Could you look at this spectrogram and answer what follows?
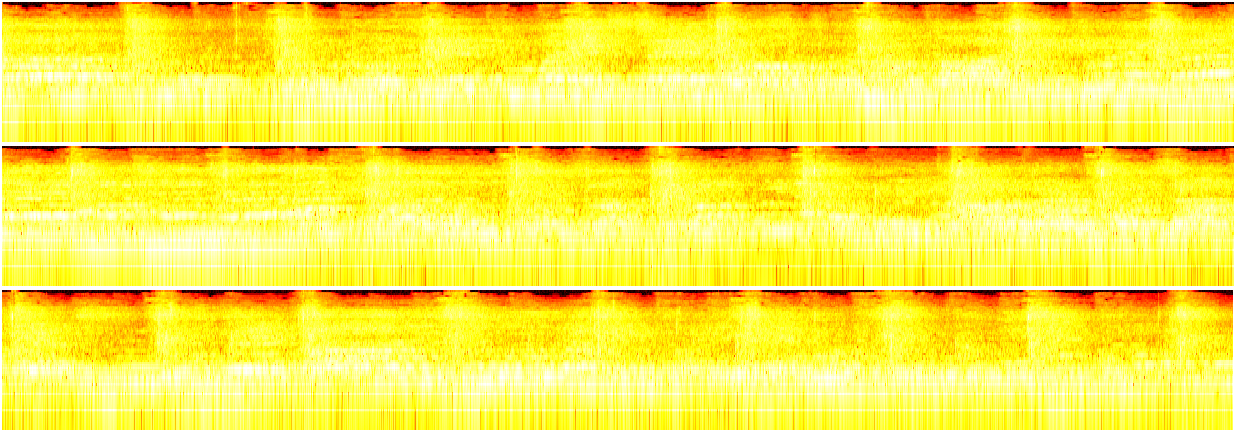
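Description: A men's choir singing a gospel hymn in parts, the voices held and moving together over a steady beat about twice a second.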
